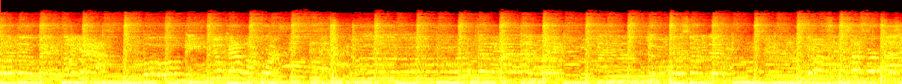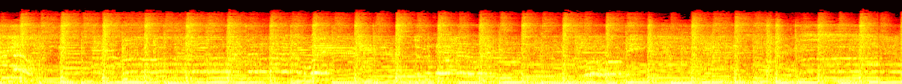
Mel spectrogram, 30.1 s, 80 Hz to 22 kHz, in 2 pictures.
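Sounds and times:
bass guitar: 0.0s - 30.0s
drum kit beat: 0.0s - 30.0s
electric guitars: 0.0s - 30.0s.

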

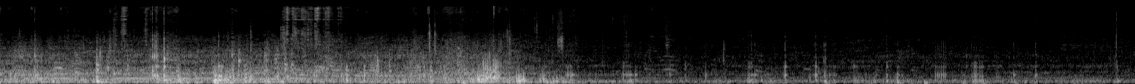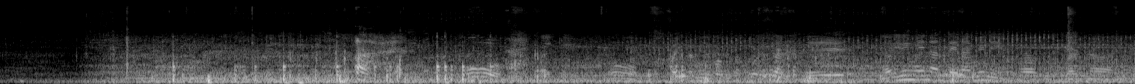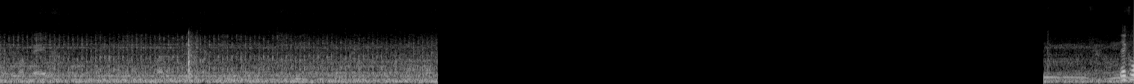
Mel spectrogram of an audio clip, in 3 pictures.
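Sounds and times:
boat engine running: 0.0s - 27.1s, 33.2s - 34.0s
men talking: 0.1s - 1.5s, 2.5s - 9.7s, 14.6s - 25.2s, 33.7s - 34.0s.

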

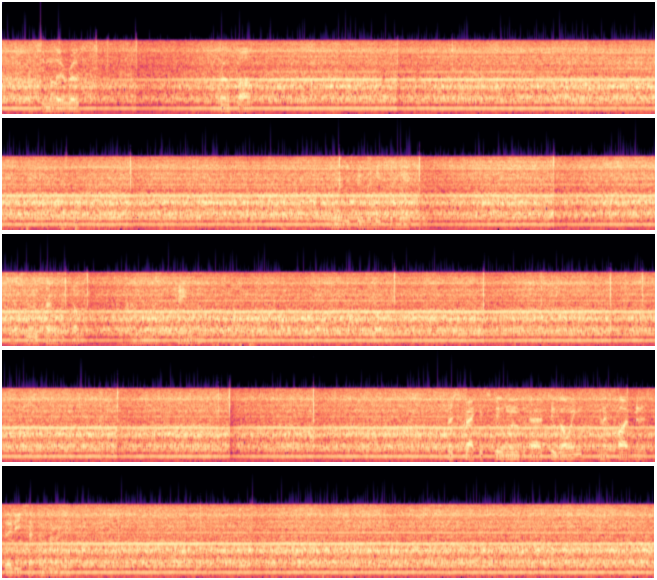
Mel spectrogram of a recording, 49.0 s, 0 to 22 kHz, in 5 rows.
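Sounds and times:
popcorn popper fan whirring: 0.0s - 48.9s.

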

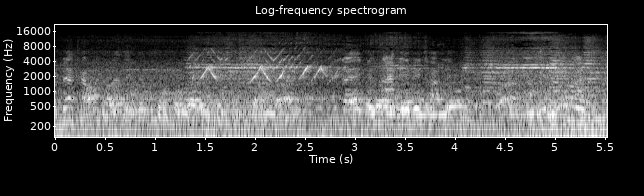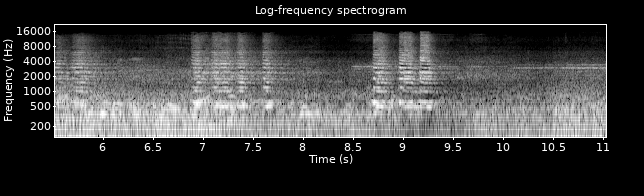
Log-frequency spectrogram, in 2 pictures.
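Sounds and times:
traffic rumble: 0.0s - 11.0s
vehicle horn honking: 8.5s - 9.5s.

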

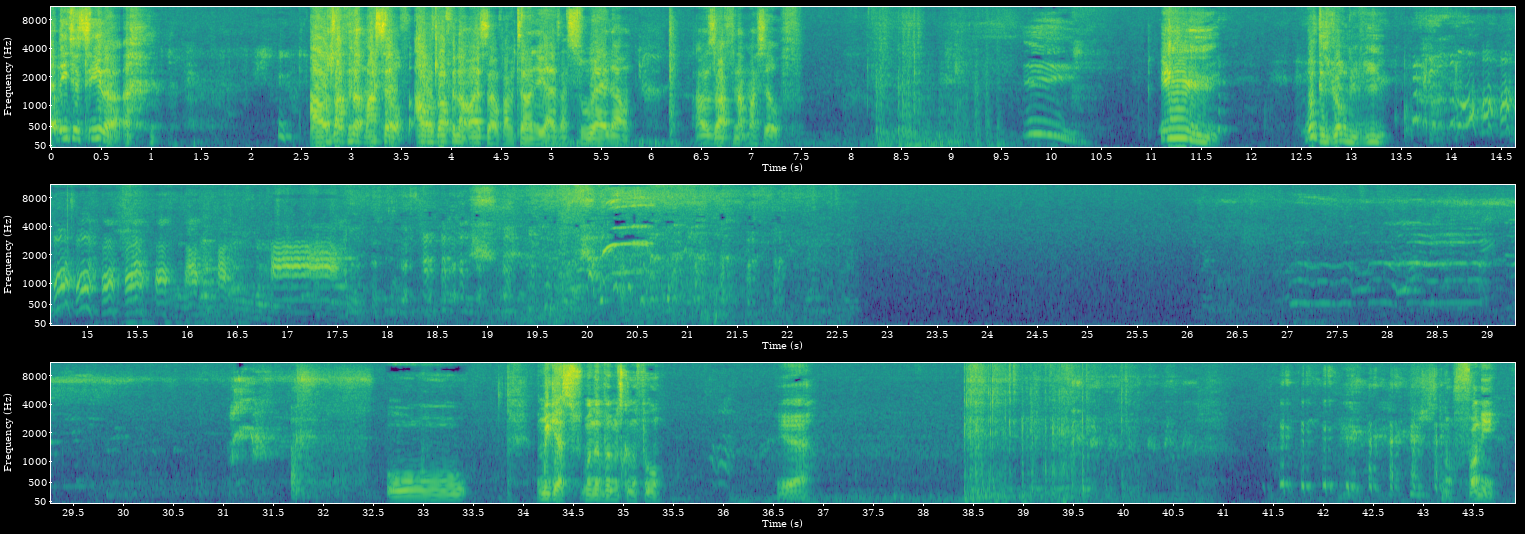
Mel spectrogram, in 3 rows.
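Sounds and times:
noisy clatter: 4.6s - 9.8s, 37.3s - 40.8s
person laughing: 13.5s - 22.2s, 39.5s - 43.3s
whining voice cry: 15.9s - 17.9s, 26.2s - 32.0s.

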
